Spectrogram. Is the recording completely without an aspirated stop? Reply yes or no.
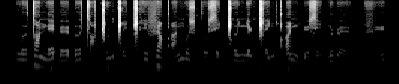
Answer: no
